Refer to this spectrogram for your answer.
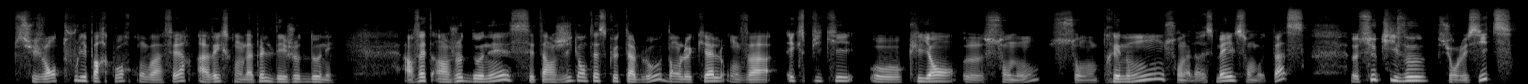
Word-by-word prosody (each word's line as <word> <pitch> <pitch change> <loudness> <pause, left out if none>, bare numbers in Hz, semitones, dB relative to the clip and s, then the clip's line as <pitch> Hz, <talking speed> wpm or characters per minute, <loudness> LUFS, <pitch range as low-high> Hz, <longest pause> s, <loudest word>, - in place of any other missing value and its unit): suivant - - +1
tous 195 - -7
les 175 - +2
parcours 150 +1 0
qu'on 125 - -8
va 110 -2 0
faire 170 - 0
avec 145 +1 +3
ce - - +1
qu'on 120 -3 -5
appelle 155 +7 0
des 125 -2 0
jeux 135 +2 -3
de 125 - -18
données. 125 -3 -3 0.7
En - - +2
fait, 170 +2 +4
un 120 -1 +2
jeu 155 +7 -1
de 150 - -14
données, 145 +10 +2
c'est 120 - -3
un 115 0 +3
gigantesque 165 - 0
tableau 125 - +1
dans 130 -8 -3
lequel 150 +6 +3
on 125 - -7
va 110 0 +2
expliquer 170 -1 -3
au 120 -4 -2
client, 145 -1 +3
heu, 105 -1 -4
son 110 +1 -2
nom, 200 - -8
son 100 0 -6
prénom, 160 - 0
son 105 - -4
adresse 95 +2 -4
mail, 180 +3 +4
son 115 - +5
mot 90 -2 -12
de - - -29
passe, - - +1 0.5
heu, - - +2
ce 225 - +2
qu'il 195 -5 +3
veut 180 +2 +3
sur 105 - -3
le 105 - -3
site, 235 - +4
140 Hz, 200 wpm, -26 LUFS, 115-170 Hz, 0.7 s, son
